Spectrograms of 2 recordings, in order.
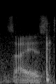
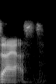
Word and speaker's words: Zast: on the new planet zest and stuff like that so it's am I pronouncing that right ER it's zast Z so I'm I'm excited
